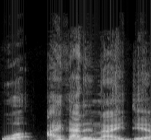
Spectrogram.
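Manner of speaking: plain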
